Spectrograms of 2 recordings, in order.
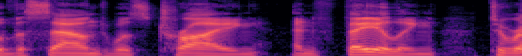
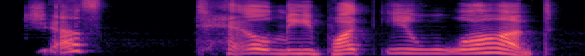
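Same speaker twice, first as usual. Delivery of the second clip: low and broken; 12 semitones higher, slower than usual. A narrator's reading. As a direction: barely get the words out. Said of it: "so low and broken".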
